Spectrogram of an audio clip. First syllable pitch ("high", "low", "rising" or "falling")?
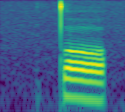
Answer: falling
